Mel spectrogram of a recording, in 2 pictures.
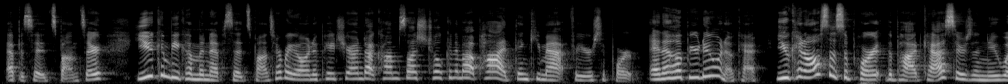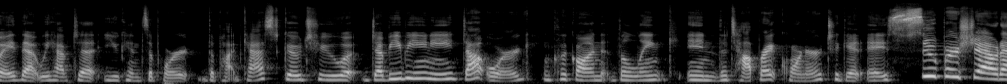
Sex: female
